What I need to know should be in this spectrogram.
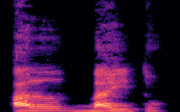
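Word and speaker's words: البيت: baitun ee alif lam maka cara bacanya adalah dengan izhar jelas baitun menjadi albaitu ya qolamun ya qo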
